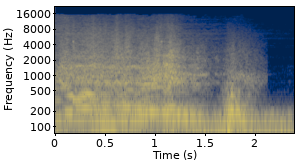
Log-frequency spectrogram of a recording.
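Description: Tyre-screech skid sound effect over a low rumble, swelling about a second in, with a sharp hit near the end.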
